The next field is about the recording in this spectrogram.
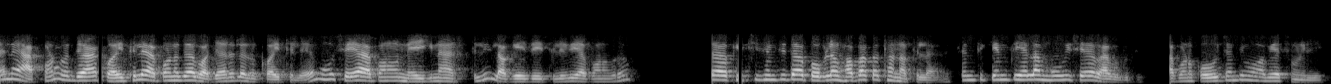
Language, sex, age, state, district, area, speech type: Odia, male, 18-30, Odisha, Cuttack, urban, conversation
